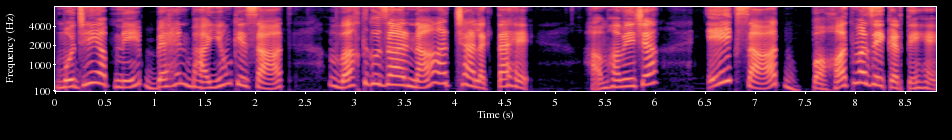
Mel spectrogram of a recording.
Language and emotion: Urdu, happy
